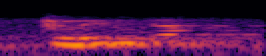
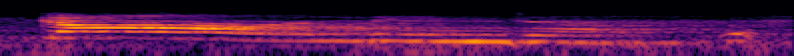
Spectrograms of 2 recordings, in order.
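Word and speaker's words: Galinda: Miss Glinda? It's Garlinda. With a gar.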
